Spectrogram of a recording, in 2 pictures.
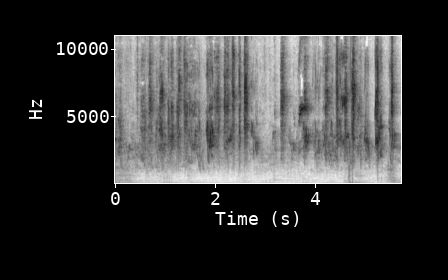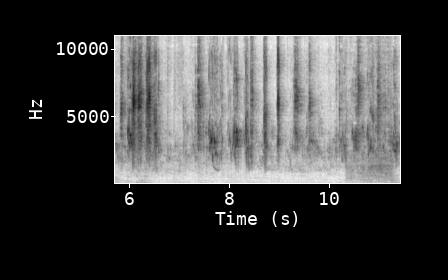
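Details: Budgerigar chatter: dense, rapid high chirps and scratchy warbles, often overlapping, with short bursts and brief pauses, including a quieter gap near the end.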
